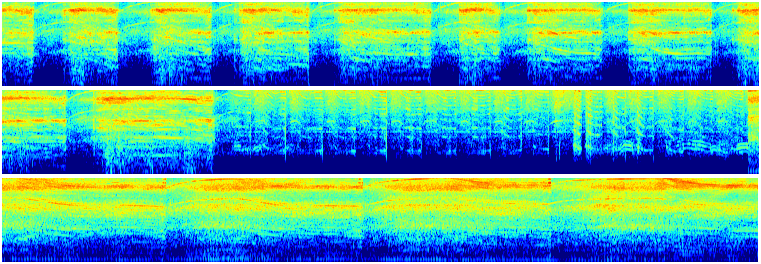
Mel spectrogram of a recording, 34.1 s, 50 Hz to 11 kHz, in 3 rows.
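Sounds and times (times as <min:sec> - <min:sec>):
hand tool scraping: 0:08.8 - 0:23.2.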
